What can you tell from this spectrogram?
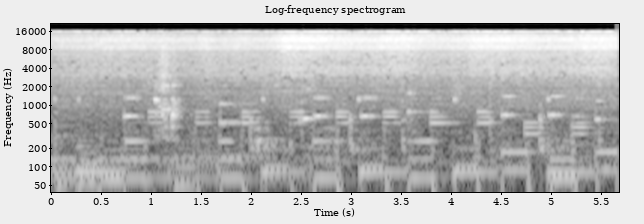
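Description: Chopped tomatoes and onions sizzling in hot oil in a wok as they are sautéed and stirred with a wooden spatula. Light background music with short plucked notes starts about a second in.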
